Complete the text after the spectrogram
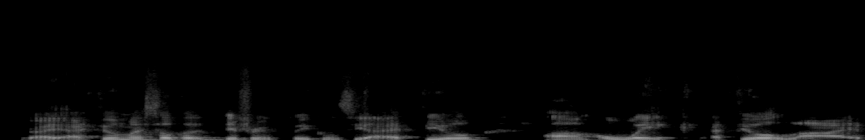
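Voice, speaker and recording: Speaking at a fairly quick pace, a man comes through in a dry, close sound with no echo. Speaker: motivational coach. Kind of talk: live stream motivational talk. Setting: livestream with chat. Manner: lower energy than usual.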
